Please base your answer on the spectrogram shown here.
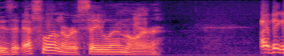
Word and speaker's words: Esalen: Am I pronouncing that correctly? Is it Esalen or Esalen or?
